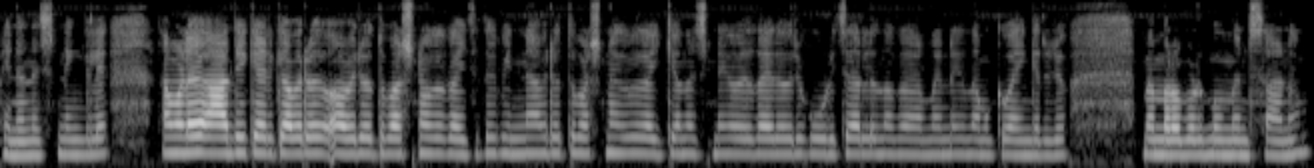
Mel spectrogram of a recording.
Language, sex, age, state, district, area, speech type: Malayalam, female, 18-30, Kerala, Wayanad, rural, spontaneous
